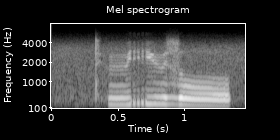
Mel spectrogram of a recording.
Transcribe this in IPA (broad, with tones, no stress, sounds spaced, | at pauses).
tʰ ʉ˨˦ rʲ ʉ˦ z o˨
